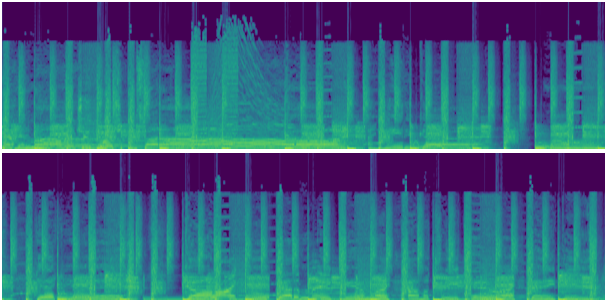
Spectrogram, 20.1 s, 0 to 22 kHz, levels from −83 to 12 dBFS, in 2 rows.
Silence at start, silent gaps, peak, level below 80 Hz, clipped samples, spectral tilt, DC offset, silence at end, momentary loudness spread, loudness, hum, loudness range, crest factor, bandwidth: 0 s; none; 0 dBFS; -18 dBFS; 0.2%; -4 dB/octave; 1%; 0 s; 5 LU; -12 LUFS; none; 2 LU; 12 dB; 19.5 kHz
